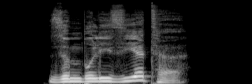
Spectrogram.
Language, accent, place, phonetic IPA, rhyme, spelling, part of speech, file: German, Germany, Berlin, [zʏmboliˈziːɐ̯tə], -iːɐ̯tə, symbolisierte, adjective / verb, De-symbolisierte.ogg
- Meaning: inflection of symbolisieren: 1. first/third-person singular preterite 2. first/third-person singular subjunctive II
